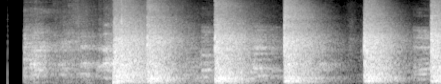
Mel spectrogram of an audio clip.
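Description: Hammer blows on the sheet-metal body of a stripped VW Saveiro pickup: five loud strikes, about two-thirds of a second apart, each ringing briefly before the next.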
